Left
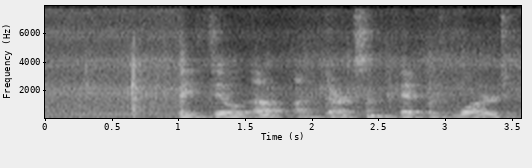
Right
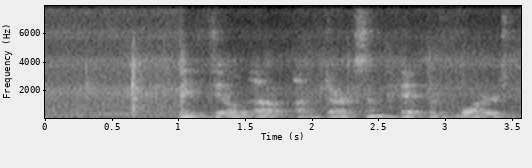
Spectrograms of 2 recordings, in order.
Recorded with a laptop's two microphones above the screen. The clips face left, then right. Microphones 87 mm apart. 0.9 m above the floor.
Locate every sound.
1.0 s a man speaking: 25° left (ahead or behind), 3 m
